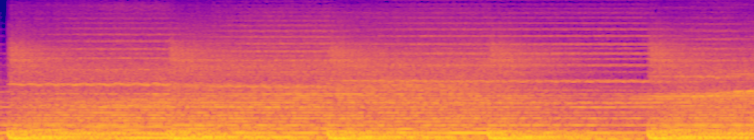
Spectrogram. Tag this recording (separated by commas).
Sound effect, Music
